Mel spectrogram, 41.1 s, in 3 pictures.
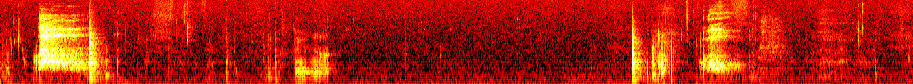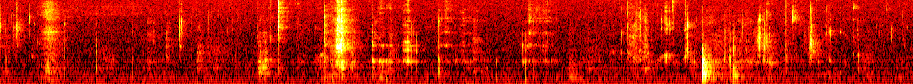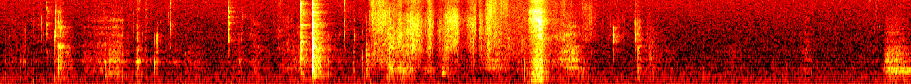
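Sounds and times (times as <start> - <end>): sharp clicks and mouth noises: 1.8 - 4.2, 12.8 - 14.8, 16.1 - 18.1, 36.5 - 37.2
person chewing noodles: 12.7 - 14.7, 22.9 - 30.2.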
